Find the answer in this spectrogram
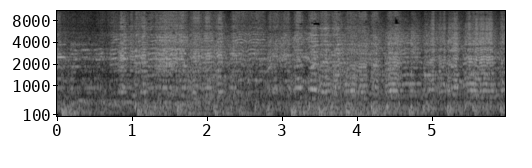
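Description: Brass band playing a lively tune over a steady bass beat of about two strokes a second, with trumpets and trombones carrying the melody.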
